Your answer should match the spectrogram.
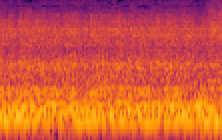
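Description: Live thrash metal band's distorted electric guitars holding a steady droning chord with no drum hits. The lowest end thins out briefly about a second in.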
